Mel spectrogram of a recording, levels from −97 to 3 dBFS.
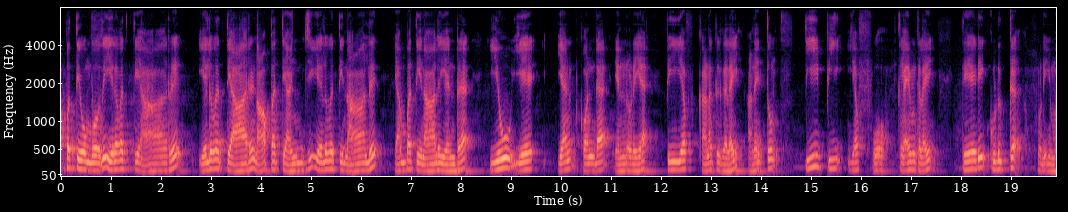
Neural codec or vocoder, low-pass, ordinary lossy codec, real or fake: codec, 16 kHz, 16 kbps, FunCodec, trained on LibriTTS, 50 frames a second; none; none; fake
